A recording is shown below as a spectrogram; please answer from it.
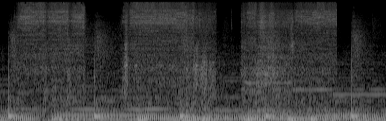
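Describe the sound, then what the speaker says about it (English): Brake parts cleaner sprayed from an aerosol can onto grimy power steering pump bolts in an engine bay, a steady close hiss running continuously and evenly under a low mechanical hum. "I'm just going to use some brake parts cleaner to clean some of the grime off so I can see the bolt heads better."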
